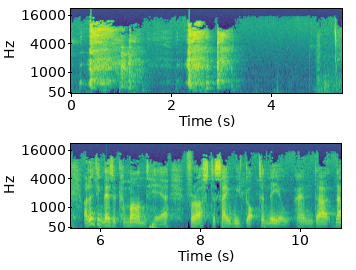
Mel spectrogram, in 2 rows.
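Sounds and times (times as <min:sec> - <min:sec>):
heavy chesty coughing: 0:00.2 - 0:03.4
quiet breathing: 0:05.2 - 0:05.7, 0:07.4 - 0:07.8
speech: 0:05.7 - 0:10.8.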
